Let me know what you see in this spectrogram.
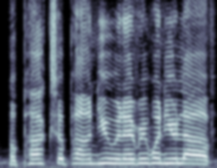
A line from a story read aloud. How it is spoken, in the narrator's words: another woman screamed out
